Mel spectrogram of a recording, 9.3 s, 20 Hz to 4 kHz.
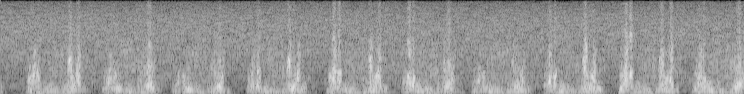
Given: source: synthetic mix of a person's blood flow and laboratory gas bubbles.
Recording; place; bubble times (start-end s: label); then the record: Doppler ultrasound of blood flow; precordium
no bubbles
From the record:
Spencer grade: 0 (complete lack of bubble signals)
